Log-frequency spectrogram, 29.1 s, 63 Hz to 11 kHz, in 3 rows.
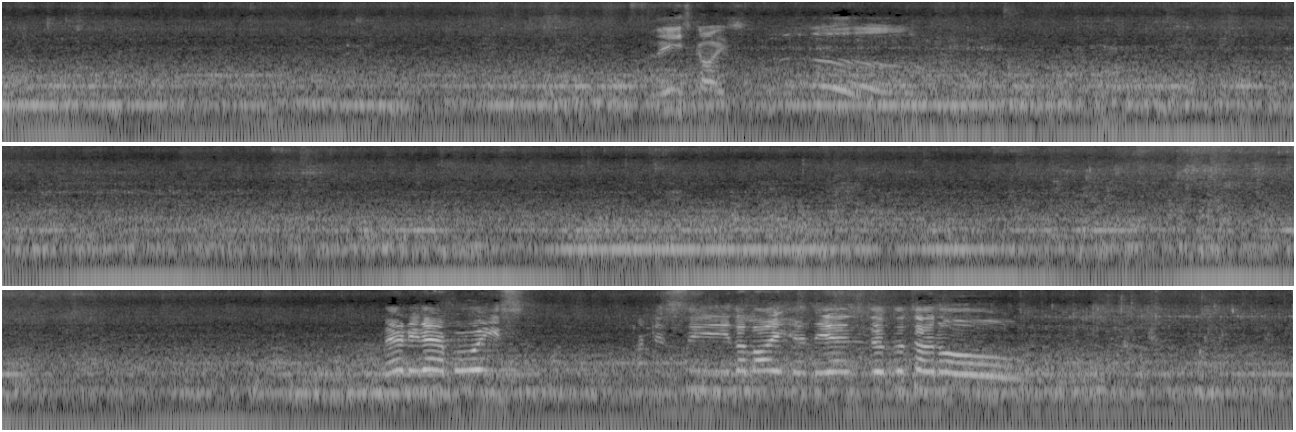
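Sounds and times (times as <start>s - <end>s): diesel engine rumble in tunnel: 0.0s - 29.0s
man speaking: 22.2s - 23.4s, 24.2s - 27.1s.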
